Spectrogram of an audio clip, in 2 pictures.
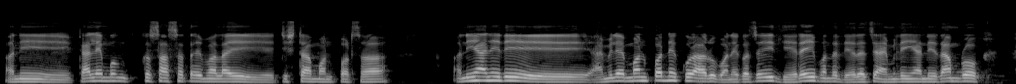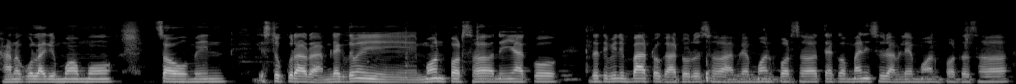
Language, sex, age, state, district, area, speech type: Nepali, male, 45-60, West Bengal, Darjeeling, rural, spontaneous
